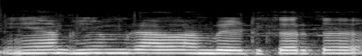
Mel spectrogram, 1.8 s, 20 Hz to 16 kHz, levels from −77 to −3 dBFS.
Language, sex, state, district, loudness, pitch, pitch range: Bhojpuri, female, Uttar Pradesh, Ghazipur, -11 LUFS, 210 Hz, 205-220 Hz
